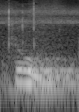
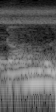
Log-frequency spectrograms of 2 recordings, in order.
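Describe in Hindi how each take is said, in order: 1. इसमें 'oo' स्वर है और अंत में b नहीं है। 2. इसमें 'o' स्वर है और अंत में b है। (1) "शुद्ध शब्द प्रोनाउंसिएशन क्या हो जाएगा, टूम" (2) "इसका हो जाएगा टॉम्ब, लेकिन ये गलत है"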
